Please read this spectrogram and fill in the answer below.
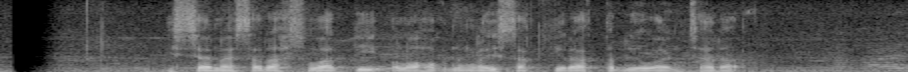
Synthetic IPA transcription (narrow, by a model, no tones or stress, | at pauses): ʔist͡ʃanasaɾahswat̪iʔɔlɔɦɔk̚nəŋlaisakʰiɾakɨrdiwaɲt͡ʃaɾa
